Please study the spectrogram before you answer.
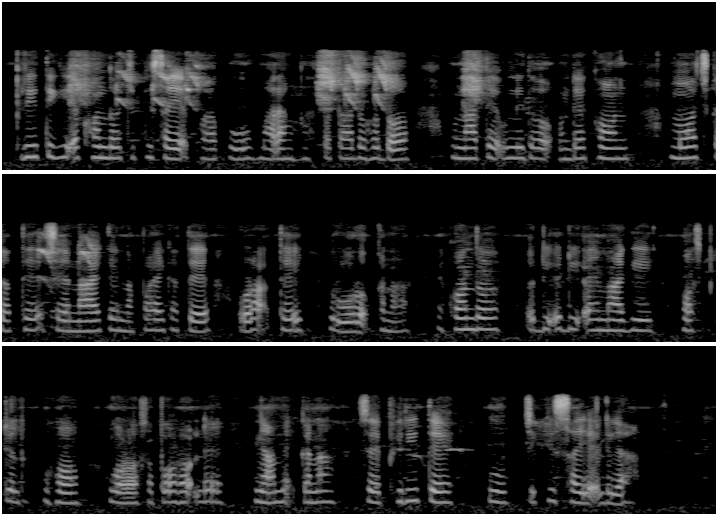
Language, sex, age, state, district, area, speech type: Santali, female, 30-45, West Bengal, Birbhum, rural, spontaneous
